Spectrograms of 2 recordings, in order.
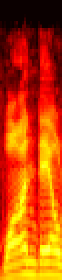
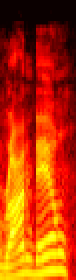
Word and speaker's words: Rondale: for the arizona car wandale rondale wandale rondale wow i was about to say that wandale sounds like a little kid in arizona rooting for rondale who just can't pronounce it yet and he's like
